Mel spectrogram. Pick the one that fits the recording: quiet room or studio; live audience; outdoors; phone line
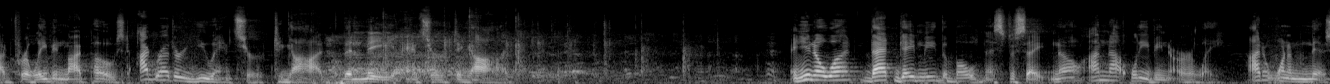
live audience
